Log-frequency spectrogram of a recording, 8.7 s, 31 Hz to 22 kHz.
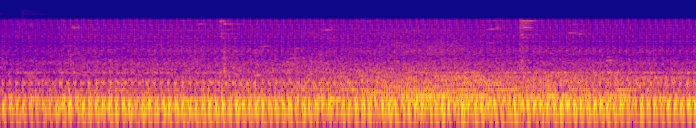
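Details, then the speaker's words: Honda Supra motorcycle at idle: loud steady clatter about four per second with lighter ticks; roughly 30% from cam chain, 70% from other sources; lower valve found slightly loose, cam chain being replaced. "Perhatikan suaranya, guys. Ada bunyi kletek-kletek secara teratur dan sedikit bunyi kecil-kecil ya, tapi yang besar banget itu bunyi kletek-kleteknya."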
